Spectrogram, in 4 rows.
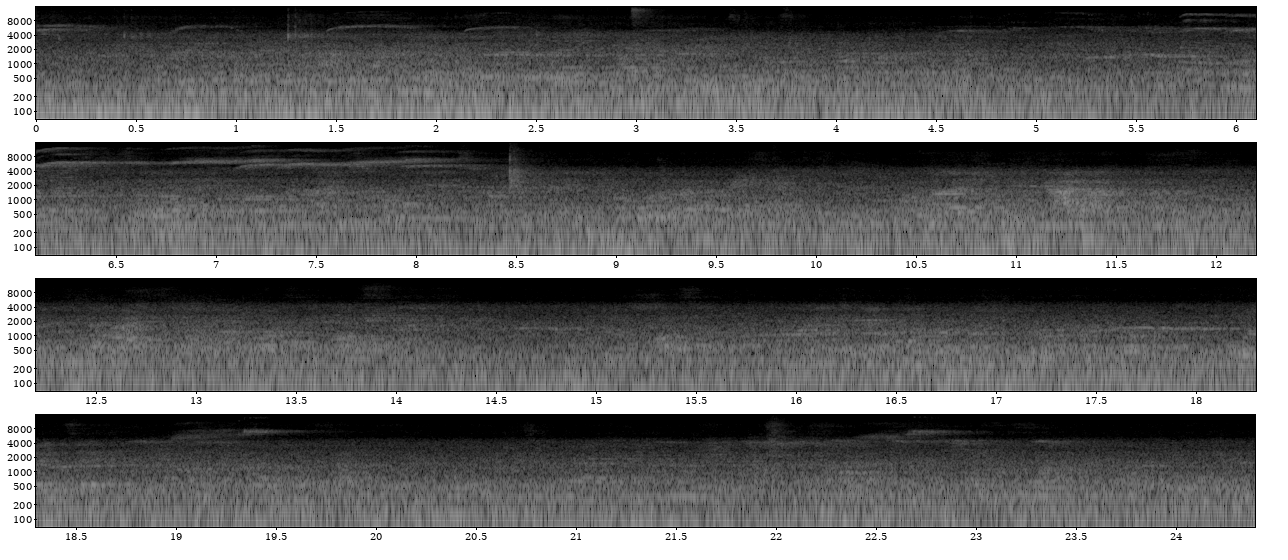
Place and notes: {"title": "Aarau, Center, Schweiz - Rathausgasse Mitte", "date": "2016-06-28 18:23:00", "description": "Continuation of the recording Rathausgasse Anfang, the recording was a walk at an early summer evening and is part of a larger research about headphones.", "latitude": "47.39", "longitude": "8.04", "altitude": "391", "timezone": "Europe/Zurich"}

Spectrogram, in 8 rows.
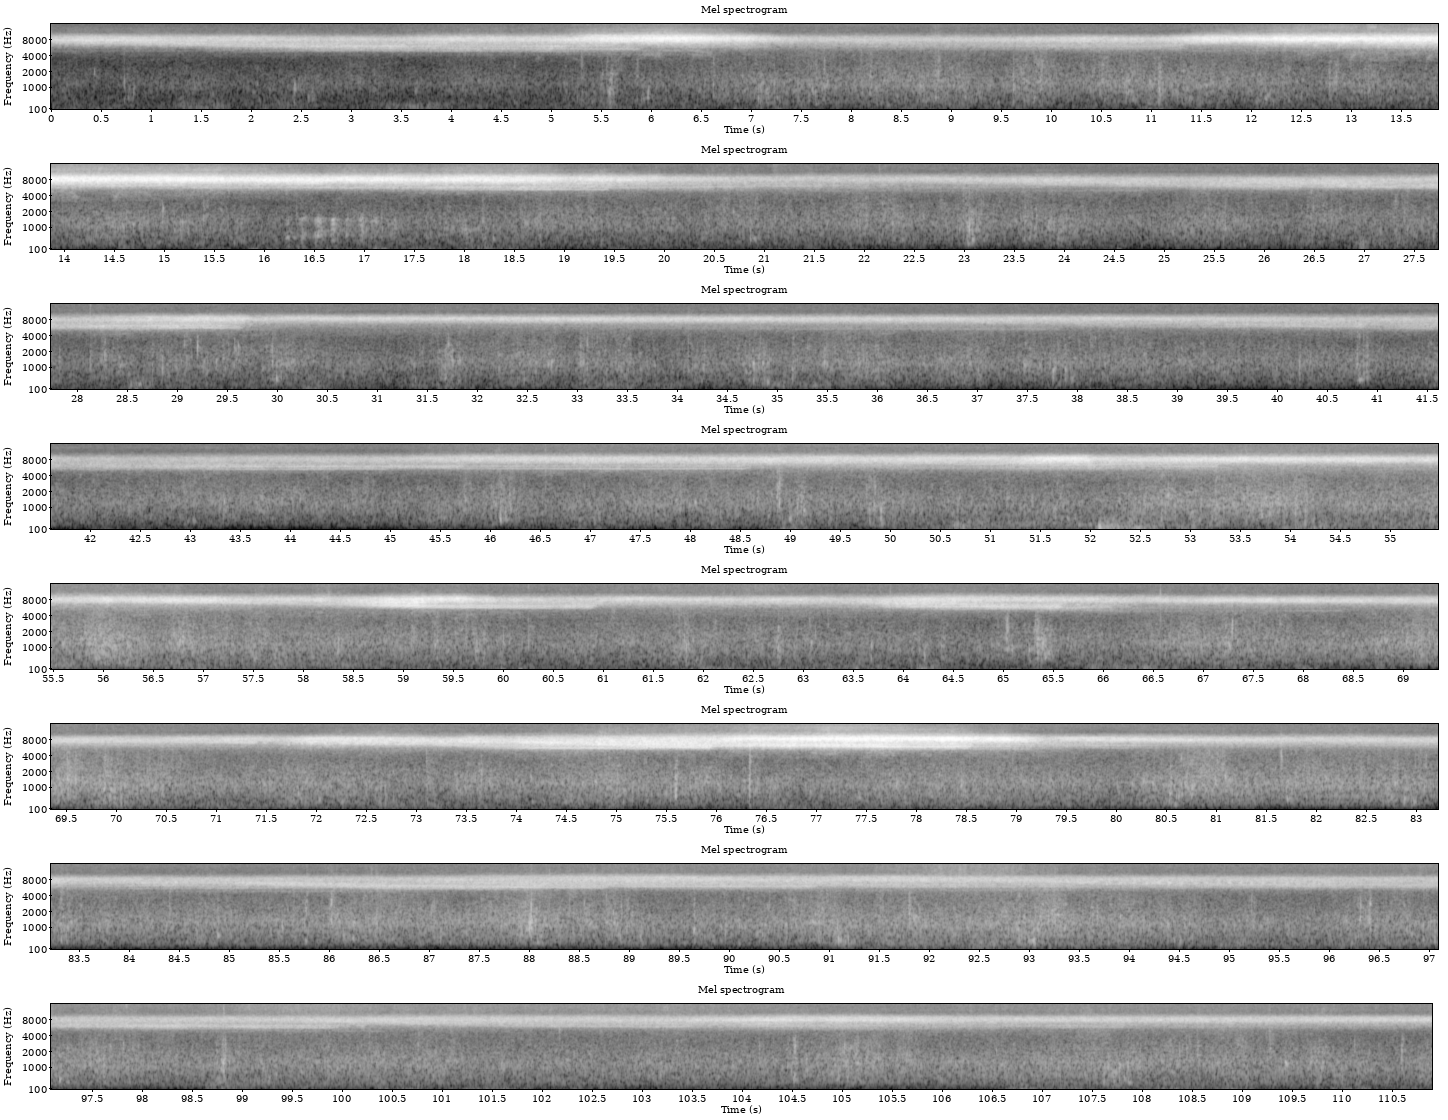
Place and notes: {"title": "Yuyatsuo, Nagato, Yamaguchi, Japon - Stones statues of fox", "date": "2019-07-30 16:29:00", "description": "Stones statues of fox and mysterious scenery.\nMarantz PMD661MKII recorder with microphone ST M/S AKG Blue line CK 94 and Sennheiser mkh 416 p48", "latitude": "34.42", "longitude": "131.06", "altitude": "10", "timezone": "Asia/Tokyo"}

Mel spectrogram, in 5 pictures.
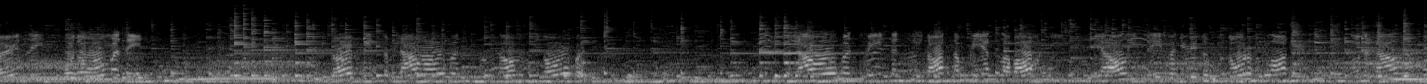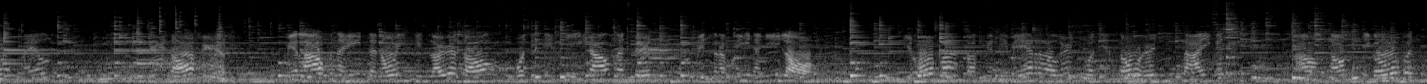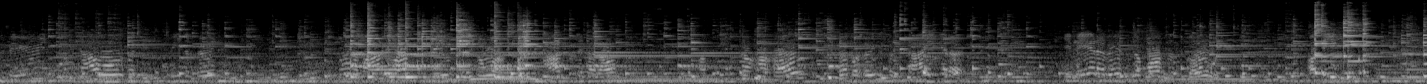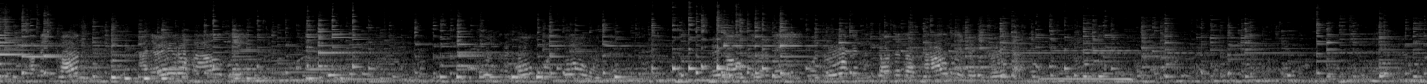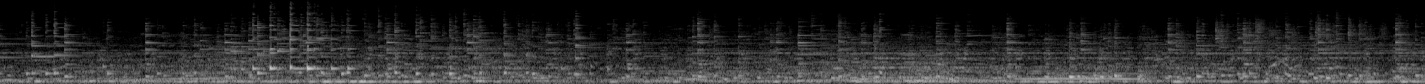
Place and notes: {"title": "Mels, Schweiz - Viehmarkt", "date": "1999-10-15 12:40:00", "description": "Kuhglocken, aufgeregtes Vieh, Ansagen, Stimmen\nOktober 1999", "latitude": "47.05", "longitude": "9.41", "altitude": "483", "timezone": "Europe/Zurich"}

